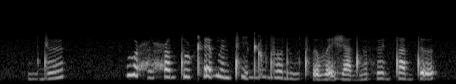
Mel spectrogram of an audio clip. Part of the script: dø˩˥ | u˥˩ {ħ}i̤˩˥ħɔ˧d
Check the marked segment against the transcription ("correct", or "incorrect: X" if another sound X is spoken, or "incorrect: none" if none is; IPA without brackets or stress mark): correct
